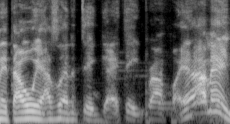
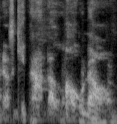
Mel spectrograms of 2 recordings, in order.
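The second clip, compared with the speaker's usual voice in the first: whispered, secretive aside; hushed whisper; 9 dB quieter than usual. Pretend. Radio host hushing listeners about the t-shirts, whispered. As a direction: drop to a whisper like sharing a secret.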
